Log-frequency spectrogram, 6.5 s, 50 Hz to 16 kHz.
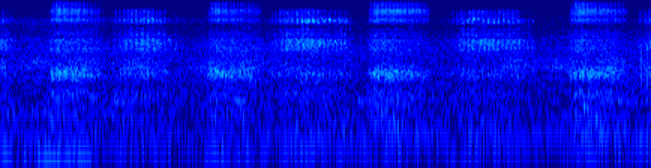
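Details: Sleeping cat: soft, hissing snores in steady rhythm about every 1.7 seconds (around 35 per minute) over faint hum; snoring.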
